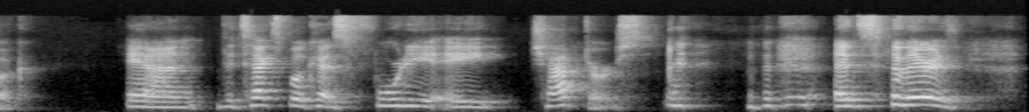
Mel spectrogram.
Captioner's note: laughing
